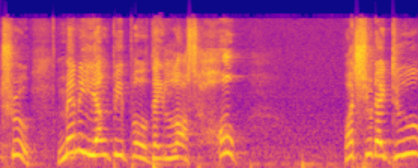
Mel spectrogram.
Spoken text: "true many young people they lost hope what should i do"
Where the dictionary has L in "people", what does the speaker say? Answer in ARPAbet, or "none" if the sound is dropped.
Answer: L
